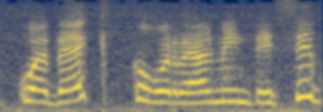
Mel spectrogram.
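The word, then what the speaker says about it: Québec: Acabamos de llegar a Quebec o Quebec, como realmente se pronuncia.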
